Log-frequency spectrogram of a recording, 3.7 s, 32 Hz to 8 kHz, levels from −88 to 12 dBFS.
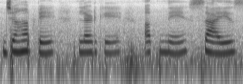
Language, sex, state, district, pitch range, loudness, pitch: Hindi, female, Bihar, West Champaran, 250-270 Hz, -16 LUFS, 260 Hz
